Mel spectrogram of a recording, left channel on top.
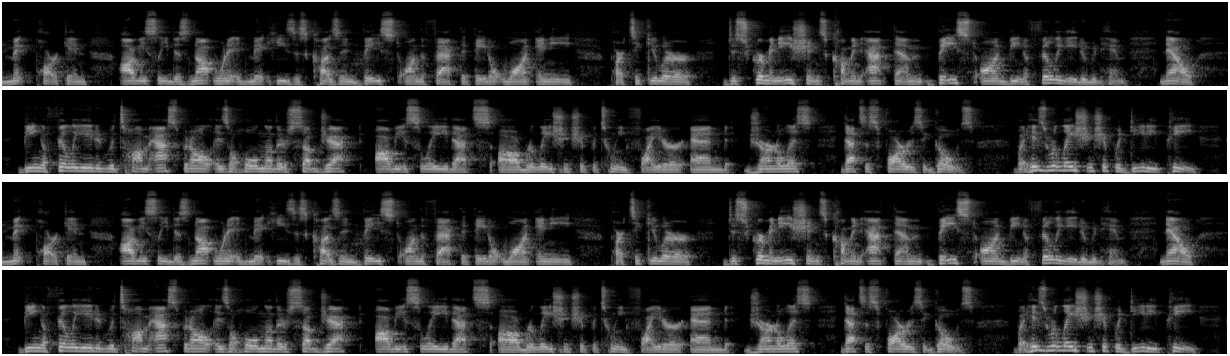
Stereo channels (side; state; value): both; identical; correlation 1.00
